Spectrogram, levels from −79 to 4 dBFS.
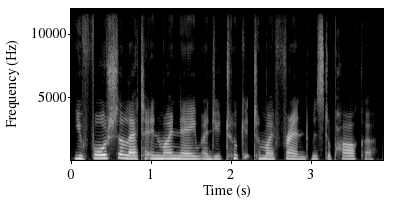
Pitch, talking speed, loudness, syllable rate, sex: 225 Hz, 245 wpm, -18 LUFS, 5.1 syllables/s, female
